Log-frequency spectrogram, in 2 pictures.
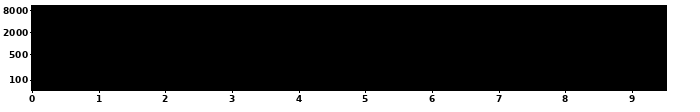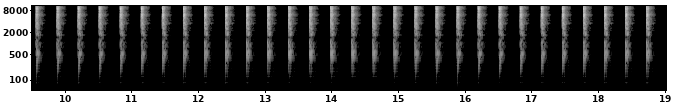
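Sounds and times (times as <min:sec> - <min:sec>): sharp ticking: 0:09.6 - 0:18.9.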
